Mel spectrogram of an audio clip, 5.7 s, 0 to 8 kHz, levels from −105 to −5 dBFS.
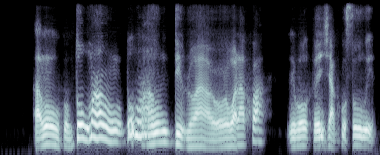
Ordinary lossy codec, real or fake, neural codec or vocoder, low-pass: none; fake; codec, 16 kHz in and 24 kHz out, 0.4 kbps, LongCat-Audio-Codec, four codebook decoder; 7.2 kHz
